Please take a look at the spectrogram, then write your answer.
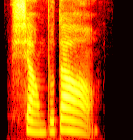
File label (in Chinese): "想不到", Chinese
